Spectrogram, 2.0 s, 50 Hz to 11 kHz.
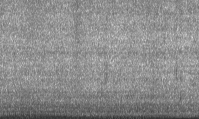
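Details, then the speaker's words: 1981 Corvette V8 driving after exhaust repair, welding and motor mount work: smooth, deep, steady rumble with no clanking, rattles or puffing leaks; exhaust fixed. "So far, so good. It sounds great. The exhaust has no more clanking noises. There's no sounds that sounds like the air is being funneled a weird way, like no poofing noises."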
